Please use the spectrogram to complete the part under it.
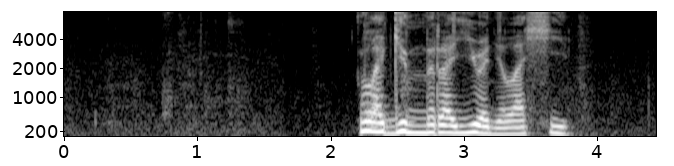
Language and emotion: Russian, angry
